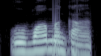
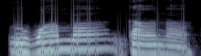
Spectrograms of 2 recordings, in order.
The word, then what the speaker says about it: Rwamagana: Yeah, the name of the neighborhood is called, okay, I have to pronounce it in American English, Rwamagana. Rwamagana.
